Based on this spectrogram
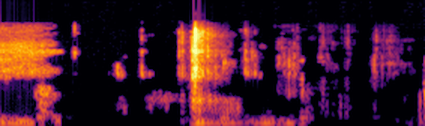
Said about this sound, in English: If you see somebody, sorry, chewing on ice.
